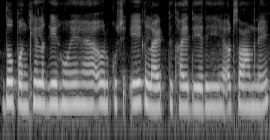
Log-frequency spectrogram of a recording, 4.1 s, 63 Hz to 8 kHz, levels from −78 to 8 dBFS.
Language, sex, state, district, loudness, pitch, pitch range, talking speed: Hindi, female, Punjab, Kapurthala, -17 LUFS, 220 Hz, 200-225 Hz, 220 wpm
